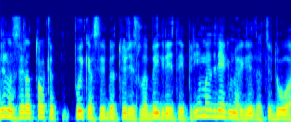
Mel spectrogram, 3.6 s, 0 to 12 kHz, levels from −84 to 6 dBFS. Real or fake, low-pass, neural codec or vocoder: fake; 7.2 kHz; codec, 16 kHz, 4.8 kbps, FACodec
